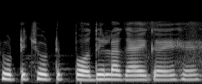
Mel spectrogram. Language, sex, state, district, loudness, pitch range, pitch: Hindi, female, Uttar Pradesh, Jyotiba Phule Nagar, -15 LUFS, 210-230 Hz, 225 Hz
